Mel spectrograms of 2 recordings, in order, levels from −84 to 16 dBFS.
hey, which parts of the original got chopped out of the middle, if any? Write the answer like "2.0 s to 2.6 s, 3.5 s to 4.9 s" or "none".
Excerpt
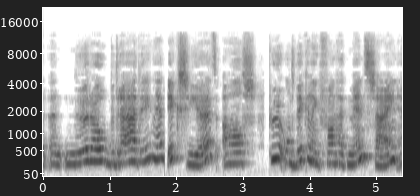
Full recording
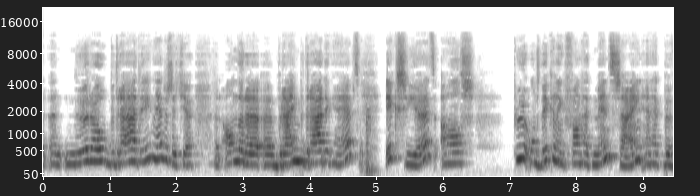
1.8 s to 5.1 s, 6.6 s to 7.0 s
